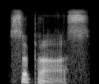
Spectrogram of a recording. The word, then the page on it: surpass: British English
